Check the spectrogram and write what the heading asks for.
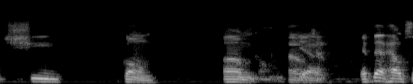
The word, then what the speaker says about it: Qigong: like kung fu but now they spell it with a q and the q sounds like sure so if you see q-i-g-o-n-g that's she gone um yeah if that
